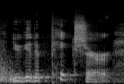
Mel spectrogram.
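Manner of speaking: ordinary delivery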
